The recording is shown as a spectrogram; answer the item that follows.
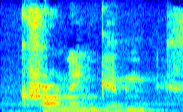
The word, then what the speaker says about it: Groningen: and that was in Groningen, which I definitely couldn't pronounce before the conference. So it's more sounding like Groningen, which is a town, a very, very nice town in the north part of Holland.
